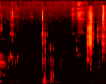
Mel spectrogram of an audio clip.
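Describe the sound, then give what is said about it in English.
Quiet mouth noises: a soft slurping sip of hot tea followed by a few wet lip smacks, scattered over a couple of seconds with no talking. “Let me have a sip of this tea.”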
